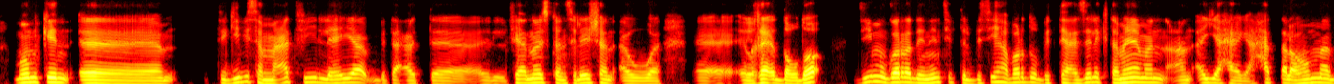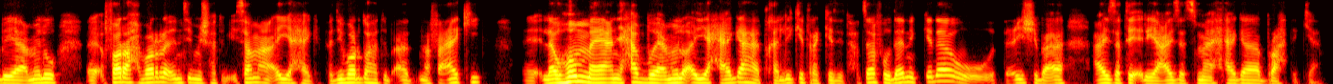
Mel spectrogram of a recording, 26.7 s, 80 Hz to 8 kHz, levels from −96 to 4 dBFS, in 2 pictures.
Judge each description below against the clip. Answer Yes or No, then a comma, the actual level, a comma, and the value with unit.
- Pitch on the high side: No, low, 130 Hz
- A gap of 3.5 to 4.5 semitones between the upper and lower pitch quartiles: Yes, average, 4.2 semitones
